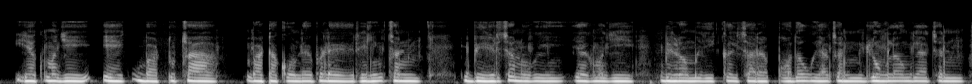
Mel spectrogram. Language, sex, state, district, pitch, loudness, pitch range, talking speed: Hindi, male, Uttarakhand, Tehri Garhwal, 150 Hz, -13 LUFS, 145-155 Hz, 165 wpm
